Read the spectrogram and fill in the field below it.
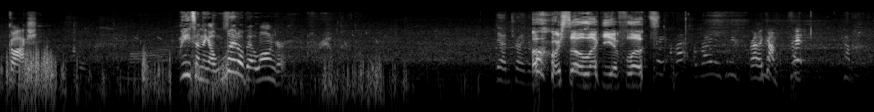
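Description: A teenage boy talks excitedly nearby.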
